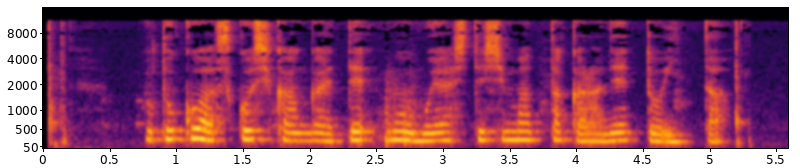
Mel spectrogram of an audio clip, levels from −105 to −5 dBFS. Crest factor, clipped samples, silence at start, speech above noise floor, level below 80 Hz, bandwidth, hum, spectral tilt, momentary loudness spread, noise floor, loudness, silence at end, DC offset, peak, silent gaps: 16 dB; under 0.1%; 0.05 s; 36 dB; -60 dBFS; 12 kHz; none; -4.5 dB/octave; 12 LU; -58 dBFS; -22 LUFS; 0.35 s; under 0.1%; -6 dBFS; none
